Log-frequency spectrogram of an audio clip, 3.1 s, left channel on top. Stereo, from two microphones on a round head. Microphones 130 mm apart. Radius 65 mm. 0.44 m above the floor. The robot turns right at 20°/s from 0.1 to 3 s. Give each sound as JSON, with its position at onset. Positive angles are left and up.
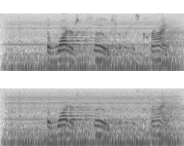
{"t": 0.8, "sound": "a woman speaking", "azimuth_deg": 90, "distance_m": 2.5}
